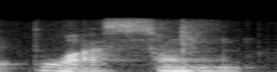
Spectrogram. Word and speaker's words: Poisson: extraño escuchar que ellos hacen la pronunciación francesa de Poisson y nosotros decimos Poisson, que es españolizado.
